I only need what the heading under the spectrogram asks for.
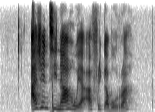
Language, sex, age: Southern Sotho, female, 20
